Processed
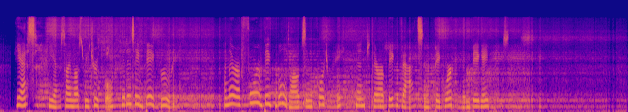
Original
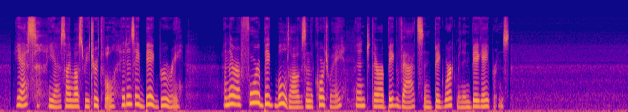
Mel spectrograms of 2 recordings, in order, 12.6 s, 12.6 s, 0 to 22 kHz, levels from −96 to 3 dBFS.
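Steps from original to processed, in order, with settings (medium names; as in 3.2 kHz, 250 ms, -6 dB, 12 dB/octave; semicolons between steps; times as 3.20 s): dynamic bell 300 Hz, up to -4 dB, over -29 dBFS, Q 2.7; echo that smears into a reverb 454 ms, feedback 63%, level -12 dB; level held to a coarse grid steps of 12 dB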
